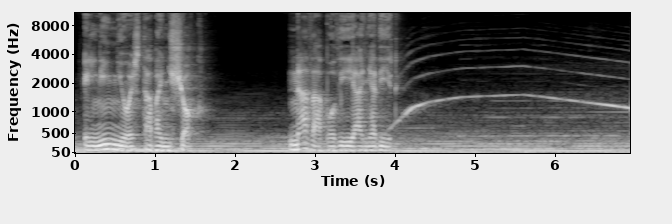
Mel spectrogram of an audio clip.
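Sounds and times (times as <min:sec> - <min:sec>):
speech: 0:00.1 - 0:01.7, 0:02.7 - 0:04.1
distant police siren wailing: 0:03.9 - 0:06.9.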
